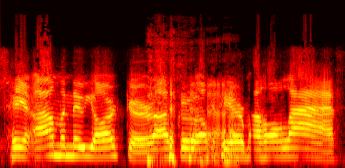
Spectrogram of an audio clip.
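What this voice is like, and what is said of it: Mock unconvincing New York accent. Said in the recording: “her accent doesn't make sense ... She talks like this.”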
